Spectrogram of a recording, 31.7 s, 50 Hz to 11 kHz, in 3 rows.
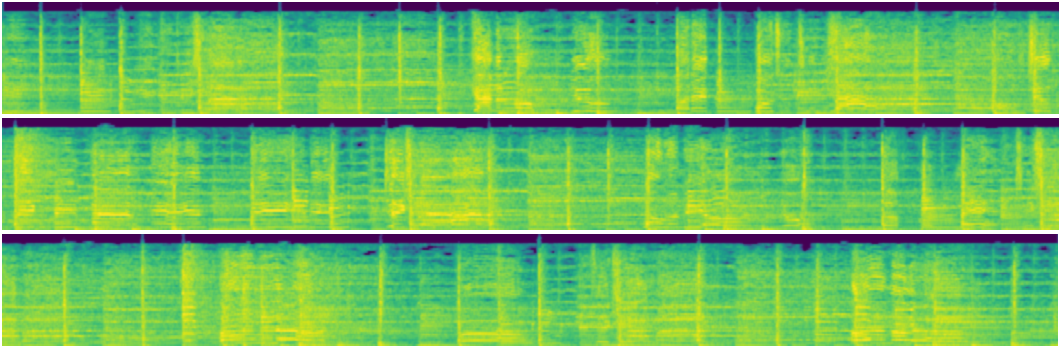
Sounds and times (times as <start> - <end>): Middle Eastern music: 0.0 - 31.7.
